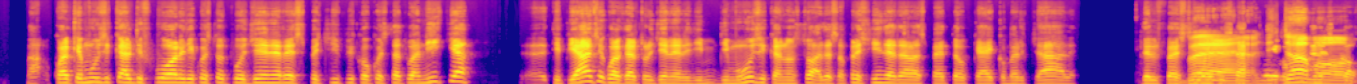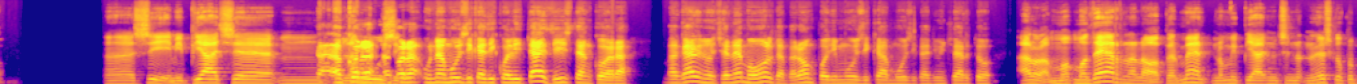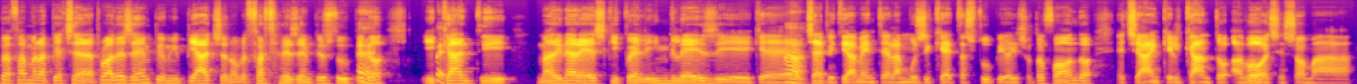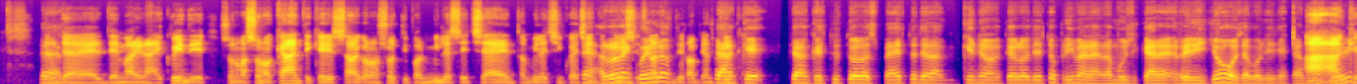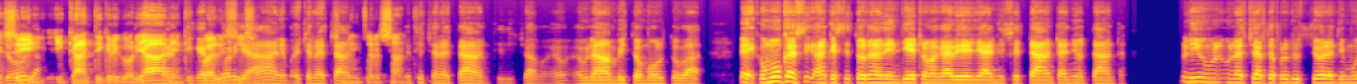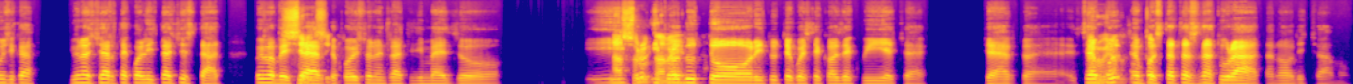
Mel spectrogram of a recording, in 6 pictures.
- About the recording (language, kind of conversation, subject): Italian, podcast, Raccontami com'è cambiato il tuo gusto musicale nel tempo?
- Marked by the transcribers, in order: drawn out: "Beh"; "Cioè" said as "ceh"; tapping; other background noise; "proprio" said as "popio"; laughing while speaking: "farti"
